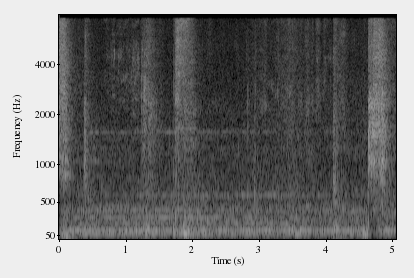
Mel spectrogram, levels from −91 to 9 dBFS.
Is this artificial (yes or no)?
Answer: no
